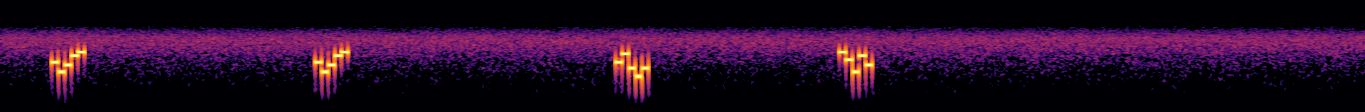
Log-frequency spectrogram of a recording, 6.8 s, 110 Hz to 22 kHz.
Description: Five-tone selective call (EIA), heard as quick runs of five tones, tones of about 30 ms. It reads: 41379 41379 48202 95173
